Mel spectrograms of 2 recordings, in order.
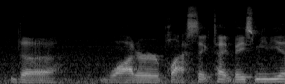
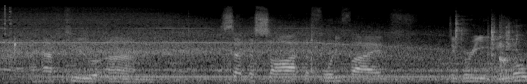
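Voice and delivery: raised voice over a loud saw; shouting over table saw; 3 semitones higher, 3 dB louder than usual. Real, not acted. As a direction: call out over shop noise. Talking over a running saw.

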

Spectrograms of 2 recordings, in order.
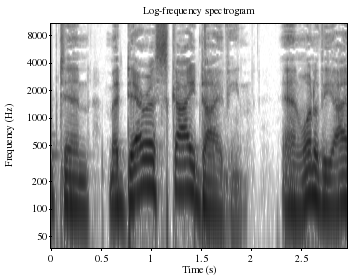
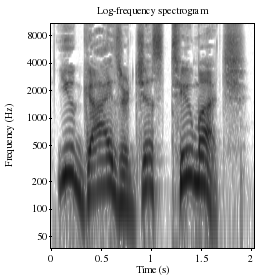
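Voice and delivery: exclaiming; 7 semitones higher, slower than usual. A narrator's reading. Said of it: "Gerald exclaimed".

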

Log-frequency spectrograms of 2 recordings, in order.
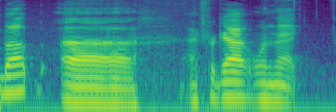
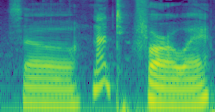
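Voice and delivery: normal talking voice

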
